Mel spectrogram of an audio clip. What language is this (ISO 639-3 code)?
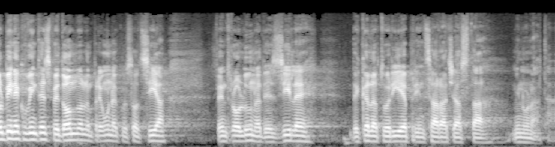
ron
